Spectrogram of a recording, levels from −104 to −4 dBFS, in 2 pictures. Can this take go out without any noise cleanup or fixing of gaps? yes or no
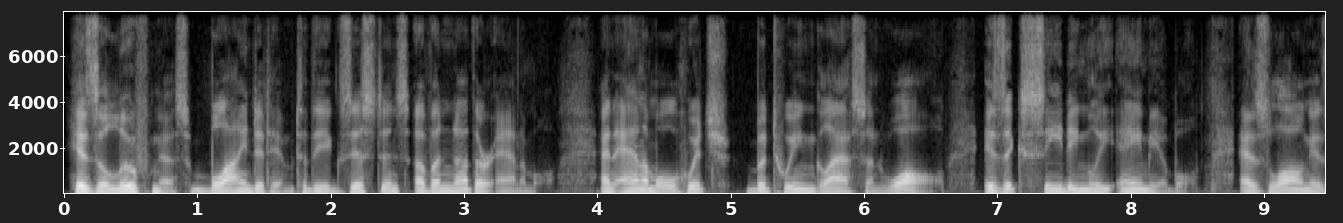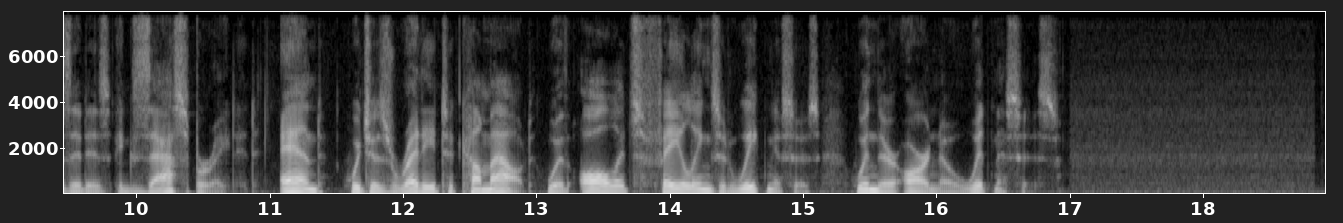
yes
